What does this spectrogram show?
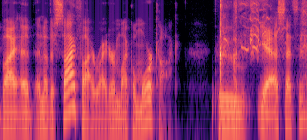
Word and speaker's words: Moorcock: Black Blade, the lyrics were actually contributed by another sci-fi writer, Michael Moorcock, who, yes, that's his name. That's his name. Jesus, let's turn into a gay joke. Moorcock. Not Morecock.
